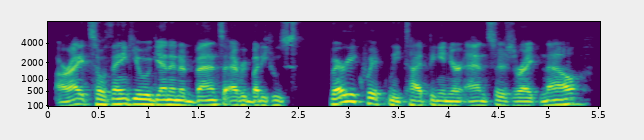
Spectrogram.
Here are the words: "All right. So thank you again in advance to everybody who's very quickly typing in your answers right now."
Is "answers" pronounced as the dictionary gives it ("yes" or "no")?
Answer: yes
